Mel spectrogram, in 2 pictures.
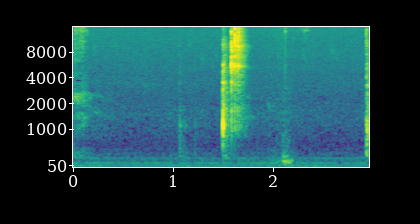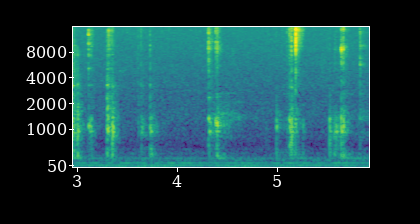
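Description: Faint, scattered small clicks and ticks, about half a dozen: lock pins and steel tweezers tapping against a brass lock cylinder and a plastic pin tray as the pin stacks are taken out of the lock.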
